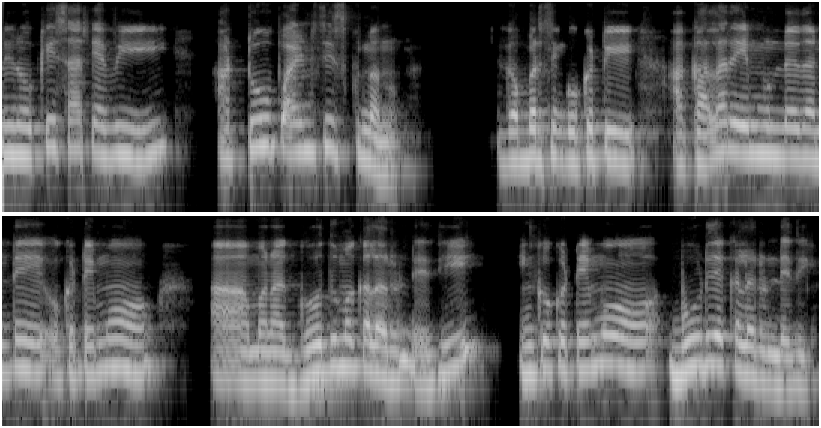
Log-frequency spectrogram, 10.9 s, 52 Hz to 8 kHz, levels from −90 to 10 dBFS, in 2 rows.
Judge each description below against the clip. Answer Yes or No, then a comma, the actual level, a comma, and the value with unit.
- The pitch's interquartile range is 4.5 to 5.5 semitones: No, average, 2.8 semitones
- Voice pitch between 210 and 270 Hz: No, high, 195 Hz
